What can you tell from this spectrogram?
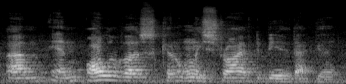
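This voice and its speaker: A man's voice: fairly high pitch, unhurried. A man speaking to a crowd in a farewell tribute to a retiring colleague. He laughs often as he tells his stories. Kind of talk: informal speech to a crowd. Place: large indoor room at an office party. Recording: echoey room recorded from far off, faint noise.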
